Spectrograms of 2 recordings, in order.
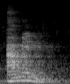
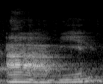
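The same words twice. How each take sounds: First: Only the first vowel is held long. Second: Both vowels are held long. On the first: "a-nya panjang tapi min-nya pendek" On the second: "dua-duanya panjang, a-nya panjang, min-nya panjang"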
